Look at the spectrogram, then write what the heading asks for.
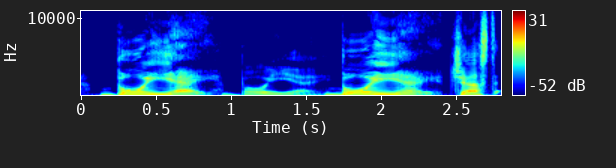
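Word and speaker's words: Bouye: very funny show AJ buiiets I am it's pronounced boo yay boy yeah boy yay just ask him okay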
